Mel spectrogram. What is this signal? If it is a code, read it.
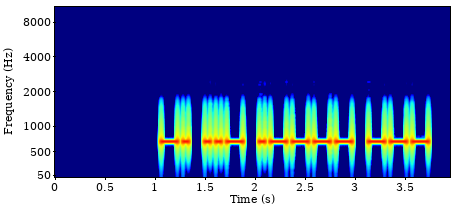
Morse code, heard as a keyed tone, about 22 wpm, 700 Hz. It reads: NU1O
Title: Call Signs Repeated 2x - 22wpm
